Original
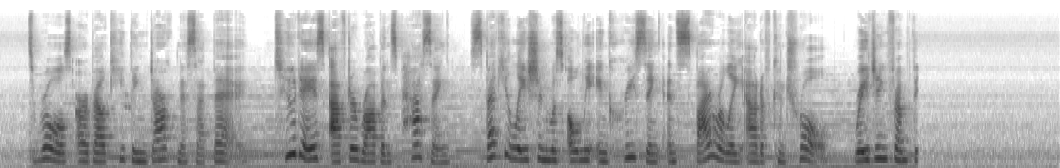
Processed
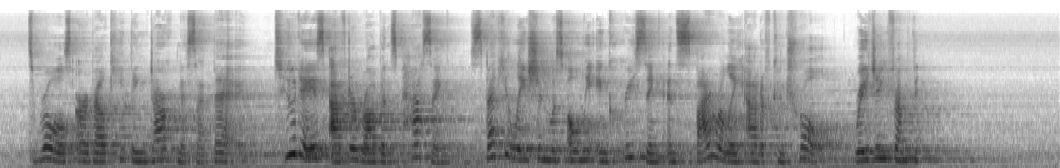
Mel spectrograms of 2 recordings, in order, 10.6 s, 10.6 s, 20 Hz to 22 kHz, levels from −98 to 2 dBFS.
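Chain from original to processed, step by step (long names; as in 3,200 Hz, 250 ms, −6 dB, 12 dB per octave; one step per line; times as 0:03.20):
rectangular room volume 2,400 cubic metres, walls mixed, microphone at 1 metre
level +5 dB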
